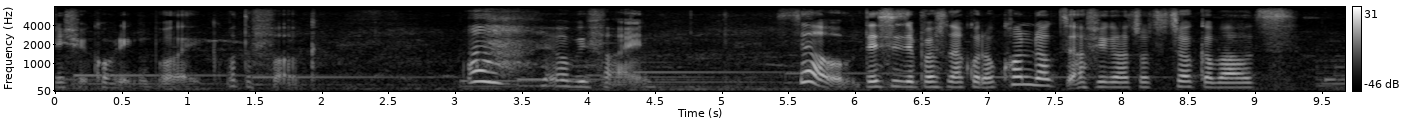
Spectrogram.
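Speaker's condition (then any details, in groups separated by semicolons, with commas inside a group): No condition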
